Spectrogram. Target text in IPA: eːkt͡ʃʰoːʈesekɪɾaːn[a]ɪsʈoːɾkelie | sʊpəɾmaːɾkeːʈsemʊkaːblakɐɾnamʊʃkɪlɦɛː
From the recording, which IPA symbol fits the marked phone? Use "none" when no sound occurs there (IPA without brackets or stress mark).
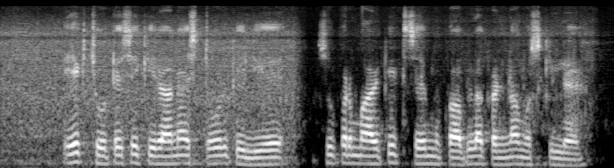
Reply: a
